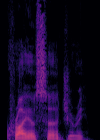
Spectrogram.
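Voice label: "cryosurgery", British English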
